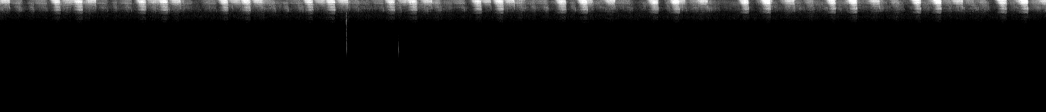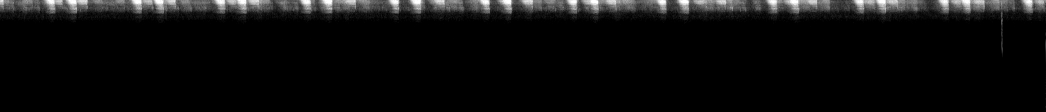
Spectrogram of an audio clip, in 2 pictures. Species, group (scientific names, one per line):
Platycleis intermedia
Orthoptera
